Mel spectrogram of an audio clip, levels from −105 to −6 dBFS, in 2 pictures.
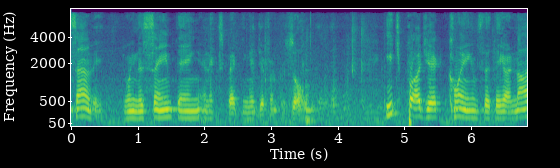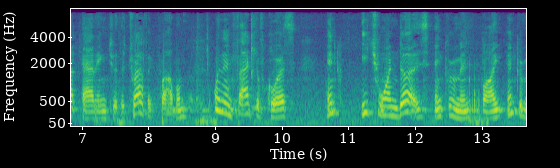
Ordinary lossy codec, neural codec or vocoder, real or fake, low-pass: MP3, 48 kbps; none; real; 7.2 kHz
